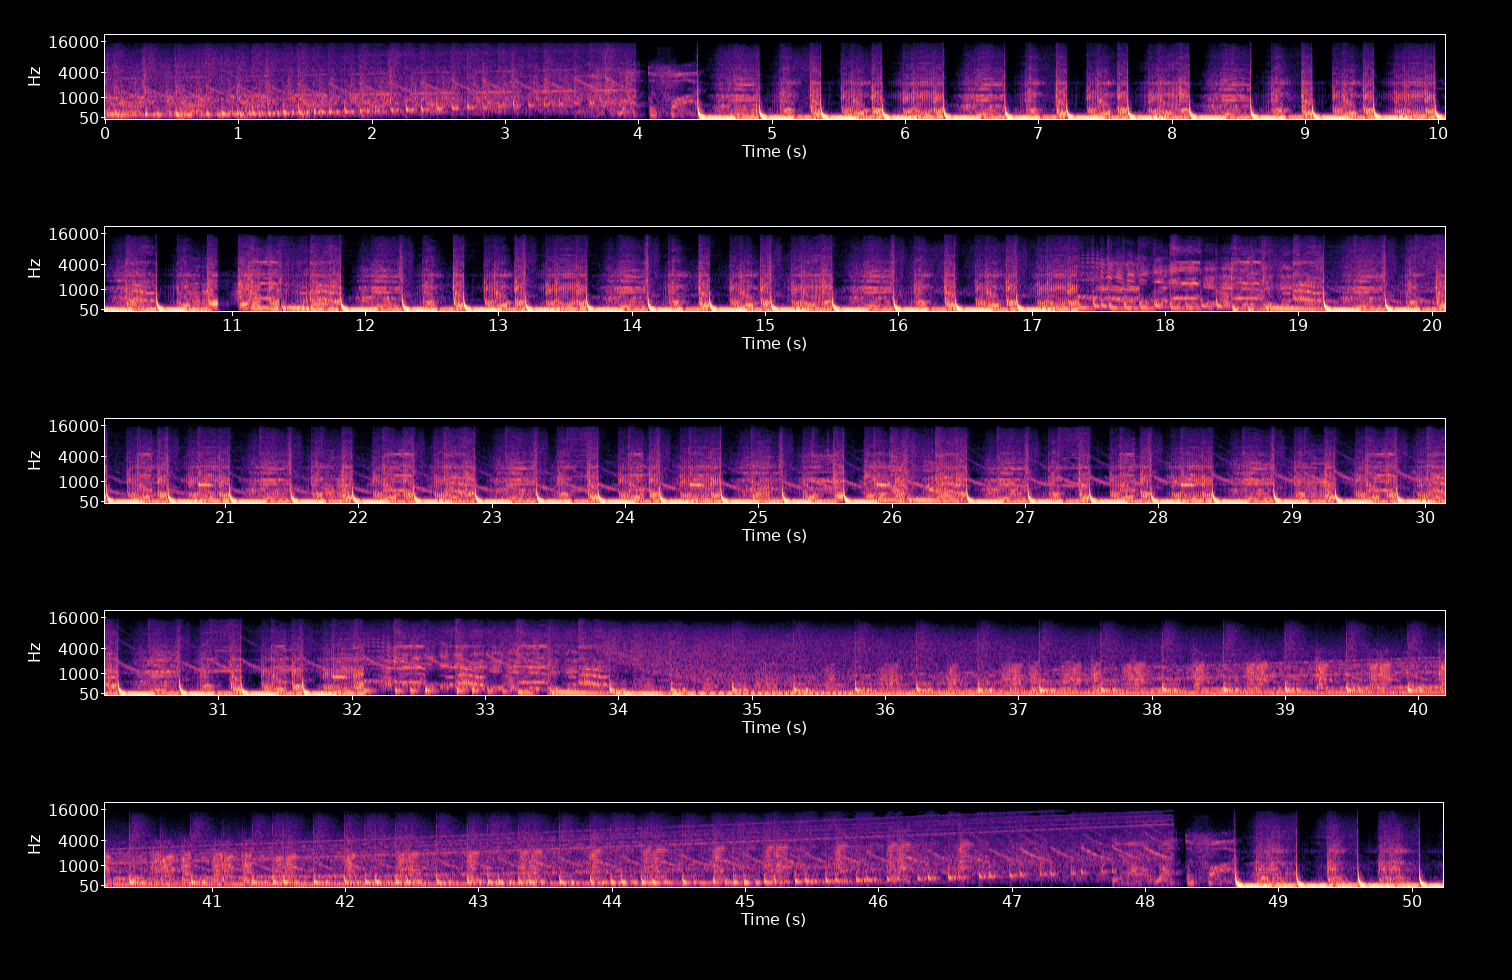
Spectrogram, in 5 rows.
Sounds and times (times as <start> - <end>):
Electronic dance music: 0.0 - 50.2
House music: 0.0 - 50.2.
